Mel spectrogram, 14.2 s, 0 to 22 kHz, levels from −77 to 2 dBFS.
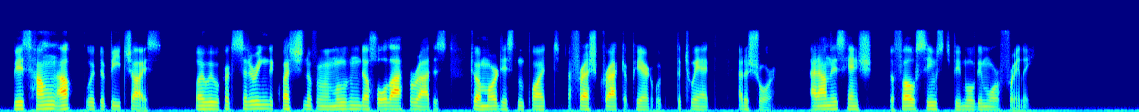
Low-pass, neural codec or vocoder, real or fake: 7.2 kHz; codec, 24 kHz, 0.9 kbps, WavTokenizer, large speech release; fake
